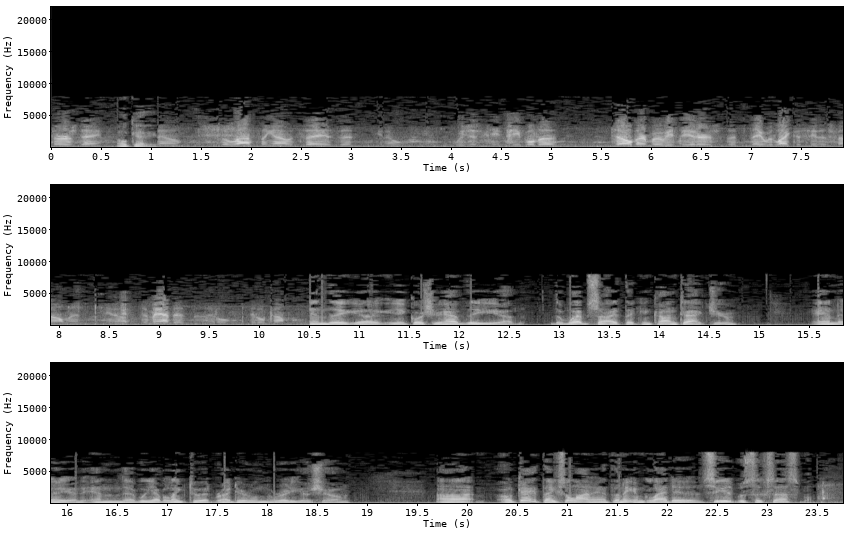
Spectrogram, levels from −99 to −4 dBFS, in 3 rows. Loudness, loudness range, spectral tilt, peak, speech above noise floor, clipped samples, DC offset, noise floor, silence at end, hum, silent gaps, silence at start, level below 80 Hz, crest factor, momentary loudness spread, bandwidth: -26 LUFS; 4 LU; -6 dB/octave; -10 dBFS; 28 dB; under 0.1%; 2%; -53 dBFS; 0 s; none; none; 0 s; -50 dBFS; 18 dB; 15 LU; 8.4 kHz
